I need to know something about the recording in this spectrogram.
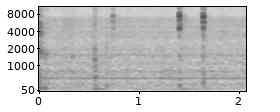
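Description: A few faint computer mouse clicks, short and spaced apart, over a low steady hum.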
